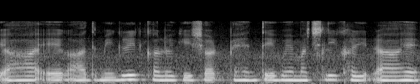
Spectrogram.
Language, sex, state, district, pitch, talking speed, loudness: Hindi, female, Arunachal Pradesh, Papum Pare, 195 Hz, 185 wpm, -13 LUFS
